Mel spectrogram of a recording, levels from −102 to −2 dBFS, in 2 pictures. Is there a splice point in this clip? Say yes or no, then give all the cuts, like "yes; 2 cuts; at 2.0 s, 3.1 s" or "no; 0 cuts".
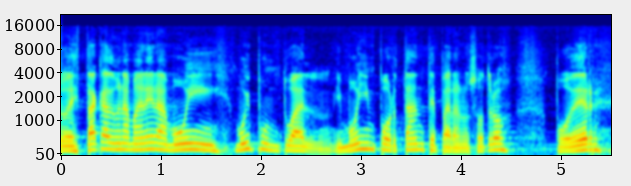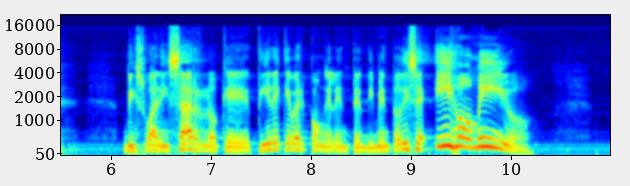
no; 0 cuts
